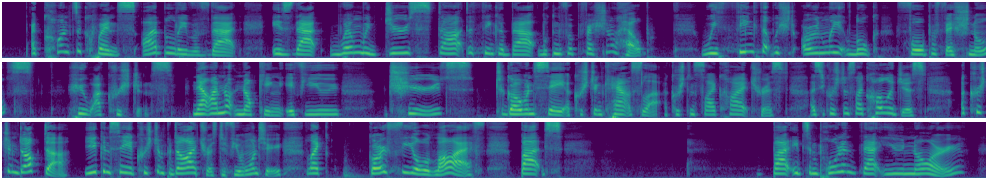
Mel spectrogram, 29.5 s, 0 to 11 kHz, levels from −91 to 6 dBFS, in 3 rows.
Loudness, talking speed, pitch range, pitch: -26 LUFS, 155 wpm, 240-315 Hz, 275 Hz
